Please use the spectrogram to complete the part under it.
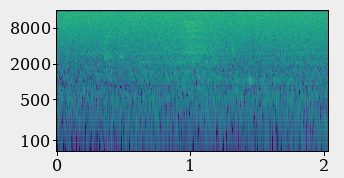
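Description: A young man sips a drink close to a microphone.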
